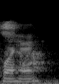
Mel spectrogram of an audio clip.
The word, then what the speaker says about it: Jorge: the crazy thing it's people correcting me how to say my name so like with my family like i grew up in the dominican republic so i just go by jorge which is my name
